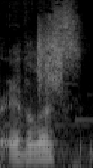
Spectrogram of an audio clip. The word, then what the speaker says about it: Ivalice: and that's the world of Ivalice, or Ivalice, depending on who wants to pronounce it.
